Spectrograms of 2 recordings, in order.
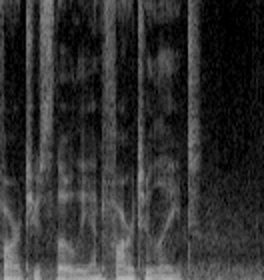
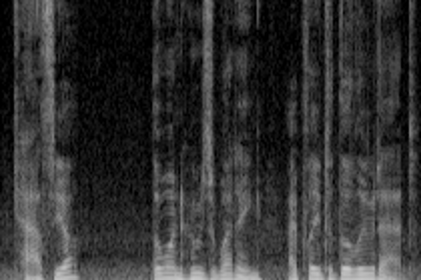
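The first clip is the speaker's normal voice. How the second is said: higher and louder, swept up in fond memories; joyful remembering; 5 semitones higher, 4 dB louder than usual. Acted. Demon recalling the attendants who smiled at him, voice lifting with joy. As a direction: let the joy break through as each name comes back.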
